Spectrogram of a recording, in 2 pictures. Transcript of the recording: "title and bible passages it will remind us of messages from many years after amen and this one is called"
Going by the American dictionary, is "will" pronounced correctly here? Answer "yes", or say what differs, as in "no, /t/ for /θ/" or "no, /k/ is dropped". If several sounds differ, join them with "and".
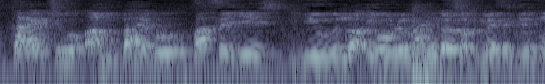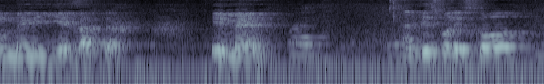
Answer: no, /w/ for /l/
